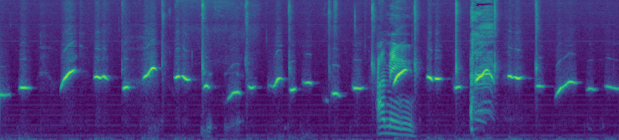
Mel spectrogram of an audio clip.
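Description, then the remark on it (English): A person whistles a lively tune, a steady run of bright, sliding notes with quick rhythmic phrasing, briefly interrupted by a short spoken aside partway through. “hey give it up good. for the whistle.”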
